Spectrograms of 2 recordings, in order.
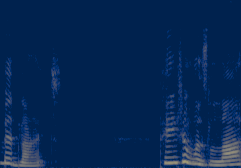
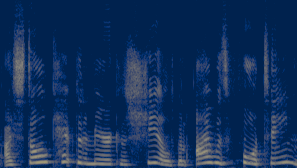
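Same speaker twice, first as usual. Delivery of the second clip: raised, heated voice; louder defiant outburst; angry snap; 6 semitones higher, 5 dB louder than usual. Acted. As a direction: snap back in teenage anger. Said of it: "Peter snapped".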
